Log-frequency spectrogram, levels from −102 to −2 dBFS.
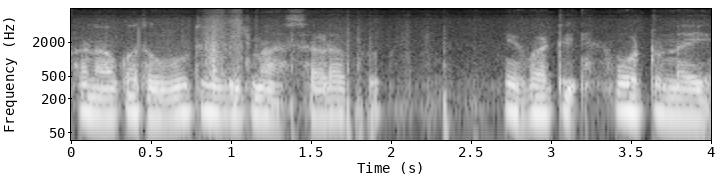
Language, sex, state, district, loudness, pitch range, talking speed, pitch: Garhwali, male, Uttarakhand, Uttarkashi, -15 LUFS, 100-115 Hz, 150 wpm, 105 Hz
